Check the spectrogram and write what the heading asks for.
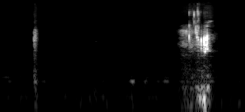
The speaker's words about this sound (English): I just need to take another sip.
